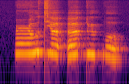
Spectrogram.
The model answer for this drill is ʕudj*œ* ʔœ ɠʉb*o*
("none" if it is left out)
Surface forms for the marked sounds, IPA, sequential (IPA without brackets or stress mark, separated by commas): œ, o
